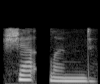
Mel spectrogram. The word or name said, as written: Shetland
